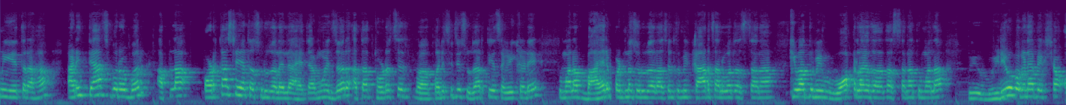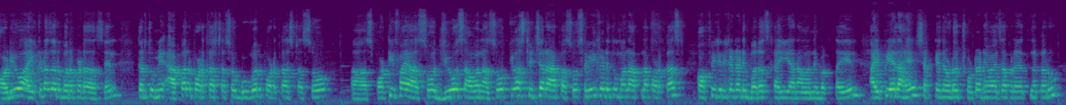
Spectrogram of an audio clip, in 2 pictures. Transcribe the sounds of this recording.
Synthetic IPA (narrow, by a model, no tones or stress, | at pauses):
m̤iːjet̪ɾaɦaː | ɽ̃it̪jat͡sbəɾobəɾaplapɔɽkasʈjat̪asuɾuːd͡zʱalajlaaɦet̪jamuɭed͡zəɾat̪at̪ʰoɽəsepəɾist̪ʰit̪̬iːsud̪ʱaɾt̪isəɡɭikəɽet̪um̤alabaɦeɾpəɽɳəsuɾuːd͡zalaəselt̪um̤iːkaɾt͡salʋət̪əst̪anakĩw̃ʋat̪um̤iːʋɔklaɡd͡zat̪at̪əst̪anat̪um̤ala | ʋiɽijobəɡɳjapekʂaʔɔɽijoajkɳəd͡zəɾbəɾəpəʈət̪əselt̪əɾt̪um̤iːʔæpəlpɔɽkasʈəsoɡuɡəlpɔɽkasʈəso | spɔʈifajəsod͡ʑiosaʋənəsokĩw̃ʋasʈit͡ɕəɾæpəsosəɡɭiːkəɽet̪um̤alaːplapɔɽkasʈkɔfiːkɾikeʈaɽ̃ibəɾət͡skaɦiːjanaʋanːebəɡ̚t̪ajelajpielaɦeɕəkjət̪eʋɽ̤ət͡ɕʰoʈaʈʰeʋajt͡sapɾəjət̪nəkəɾuː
